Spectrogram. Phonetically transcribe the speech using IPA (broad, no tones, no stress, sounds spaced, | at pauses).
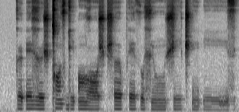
k ø ʔ e ɣ ø ʃ ǀ ɔ̃ z ɡ i ʔ ɔ̃ ɣ ɔː ʃ t͡ʃʰ əː pʰ e θ u xʲ ũː ʃ i t͡ʃʼ ĩ ʔ iː z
